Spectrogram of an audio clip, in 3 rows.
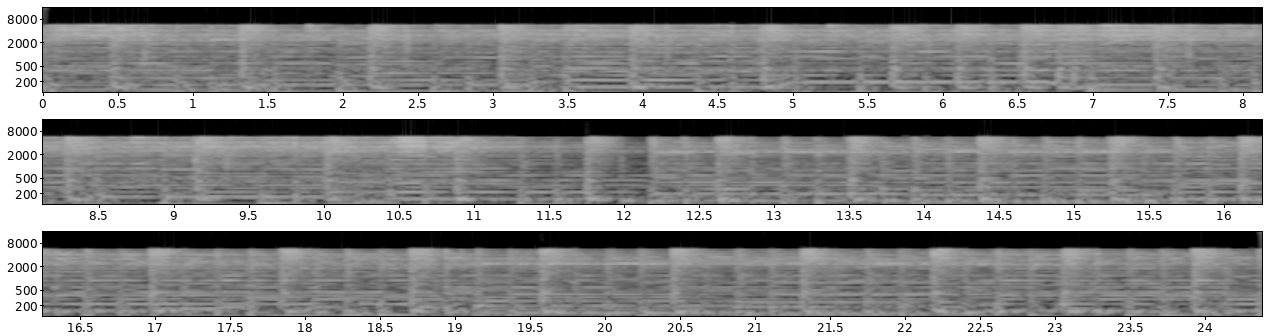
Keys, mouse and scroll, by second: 0.6 click, 1.5 i, 3.7 click, 6.7 click, 6.9 click, 9.3 click, 11.3 click, 15.6 click, 18.5 click, 19.6 click, 20.3 i, 21.3 click.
